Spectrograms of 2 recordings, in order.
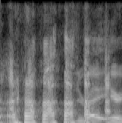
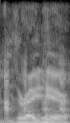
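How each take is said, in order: First: Very slow, drawn out through laughter; laughing repeat. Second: Said in the usual way. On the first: Real, not acted. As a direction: stretch it out while cracking up. Repeated teasing.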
